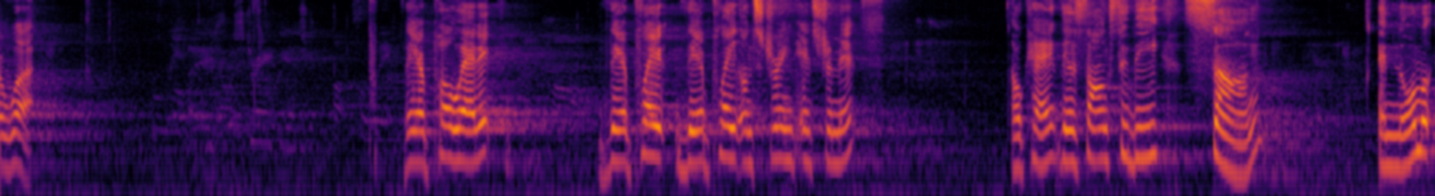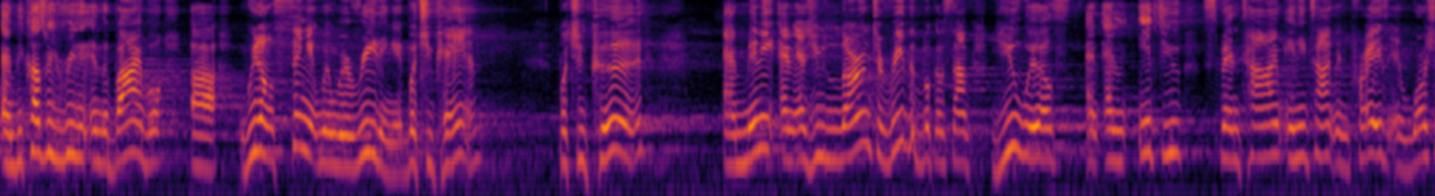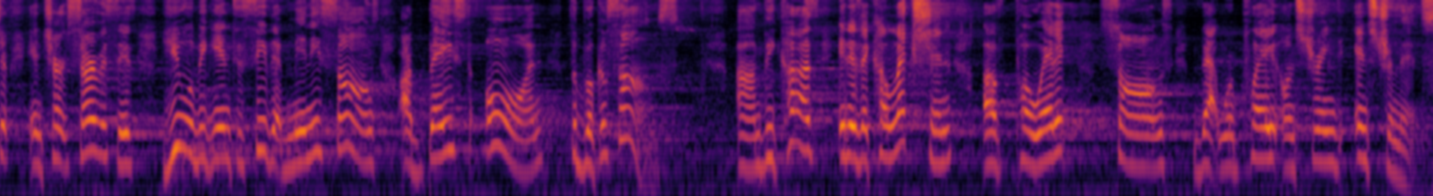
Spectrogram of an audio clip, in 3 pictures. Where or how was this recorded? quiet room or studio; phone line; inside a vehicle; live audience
live audience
